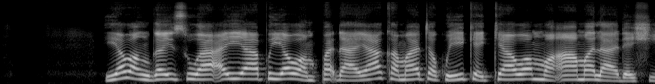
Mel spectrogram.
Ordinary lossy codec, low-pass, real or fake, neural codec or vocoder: none; none; fake; autoencoder, 48 kHz, 32 numbers a frame, DAC-VAE, trained on Japanese speech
